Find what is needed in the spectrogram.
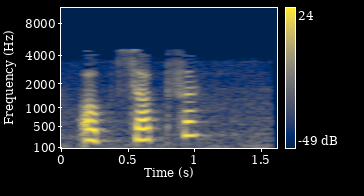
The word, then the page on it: àbzapfe: Bas-Rhin; Herrlisheim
